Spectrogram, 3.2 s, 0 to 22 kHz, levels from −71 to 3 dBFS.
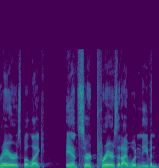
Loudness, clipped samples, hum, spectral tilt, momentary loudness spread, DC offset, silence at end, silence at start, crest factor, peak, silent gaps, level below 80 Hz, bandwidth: -24 LUFS; under 0.1%; none; -4 dB/octave; 6 LU; under 0.1%; 0.05 s; 0 s; 16 dB; -8 dBFS; none; -74 dBFS; 16 kHz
